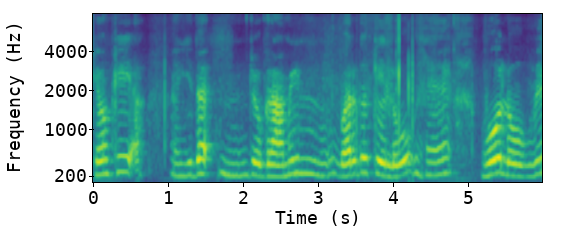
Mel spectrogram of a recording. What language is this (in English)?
Hindi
